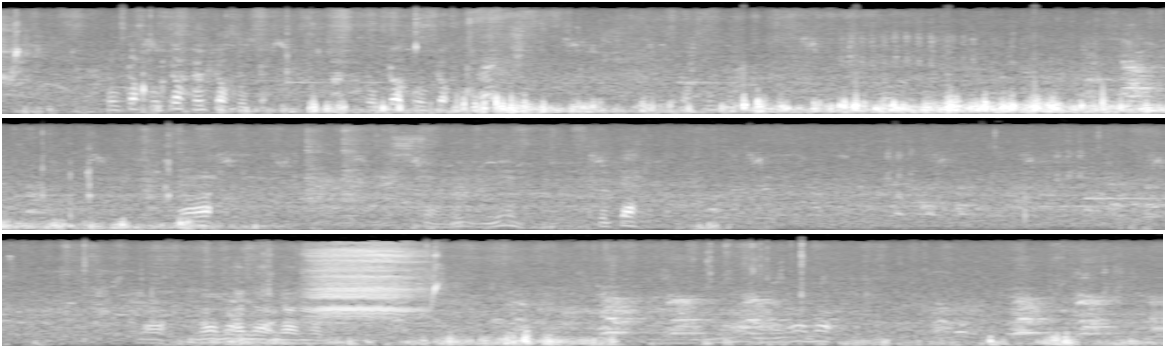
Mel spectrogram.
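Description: A man calls out short commands to a dog outdoors.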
